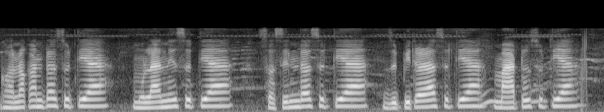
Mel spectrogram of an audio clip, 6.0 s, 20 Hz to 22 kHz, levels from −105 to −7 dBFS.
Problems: constant background noise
